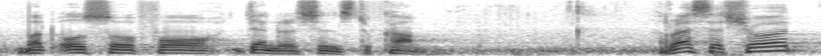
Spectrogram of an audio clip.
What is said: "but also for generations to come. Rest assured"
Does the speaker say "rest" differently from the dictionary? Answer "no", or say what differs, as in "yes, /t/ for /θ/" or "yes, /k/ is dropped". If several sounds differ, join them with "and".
yes, /t/ is dropped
